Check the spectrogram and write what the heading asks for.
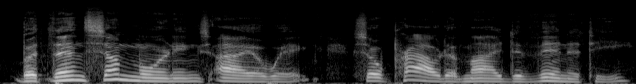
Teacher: a beat that is an unaccented syllable and then an accented syllable it's just that simple that's one i am if you stretch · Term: iambic pentameter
